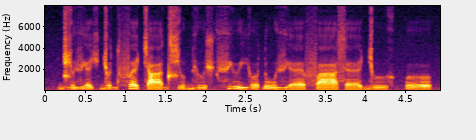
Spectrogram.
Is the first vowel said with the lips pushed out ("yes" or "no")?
yes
